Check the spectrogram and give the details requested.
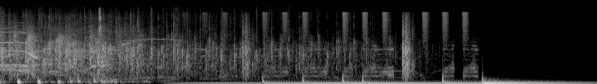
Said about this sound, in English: That was great, guys. That was great. That was the hypothetical situation. Give these guys a round of applause.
